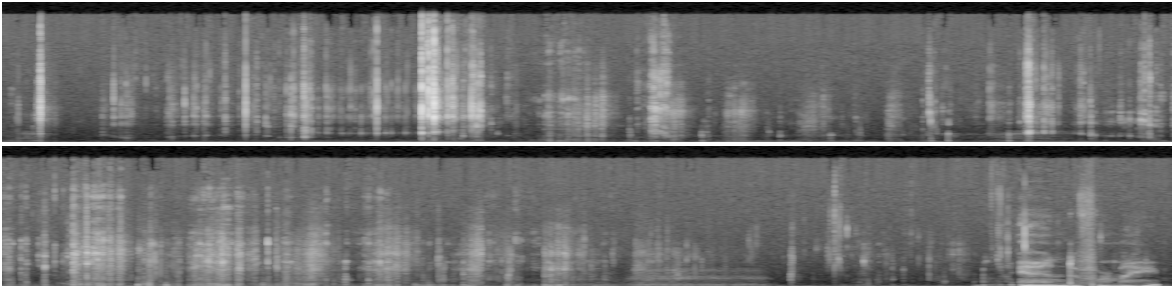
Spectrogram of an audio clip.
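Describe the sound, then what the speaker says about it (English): Crisp, loud crunches and chewing of crunchy prawn crackers up close, with a soft whisper earlier and a few scrapes. "let's start with a very crunchy prawn cracker."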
